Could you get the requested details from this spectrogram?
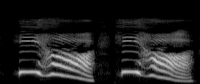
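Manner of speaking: high loud hee-haw bray; loud donkey bray. Acted. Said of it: "Donkey went".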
